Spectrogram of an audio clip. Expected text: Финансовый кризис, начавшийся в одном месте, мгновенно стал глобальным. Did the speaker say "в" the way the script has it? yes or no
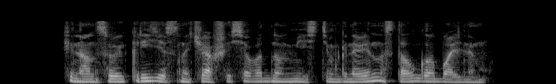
yes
